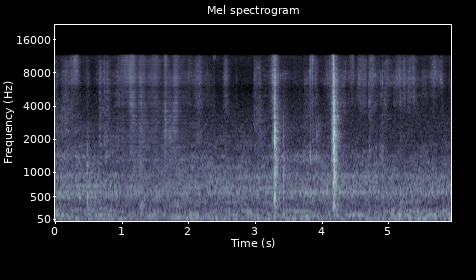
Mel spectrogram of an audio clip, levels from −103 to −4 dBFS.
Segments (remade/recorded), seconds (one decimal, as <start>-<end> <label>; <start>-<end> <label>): 0.0-1.0 recorded; 1.0-2.0 remade; 2.0-6.0 recorded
